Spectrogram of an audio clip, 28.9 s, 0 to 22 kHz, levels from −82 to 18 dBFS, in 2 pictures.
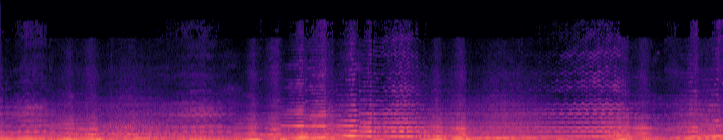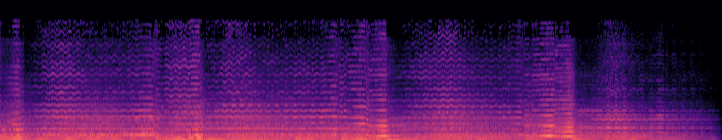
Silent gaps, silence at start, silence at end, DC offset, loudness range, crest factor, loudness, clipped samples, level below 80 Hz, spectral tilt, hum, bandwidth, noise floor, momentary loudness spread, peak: none; 0 s; 0.2 s; under 0.1%; 5 LU; 16 dB; -18 LUFS; under 0.1%; -32 dBFS; -5.5 dB/octave; none; 19 kHz; -44 dBFS; 9 LU; -2 dBFS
